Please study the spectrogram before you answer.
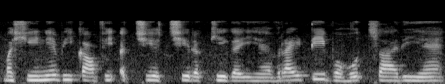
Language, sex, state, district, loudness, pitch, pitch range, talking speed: Hindi, female, Haryana, Jhajjar, -15 LUFS, 190 Hz, 180-200 Hz, 160 wpm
